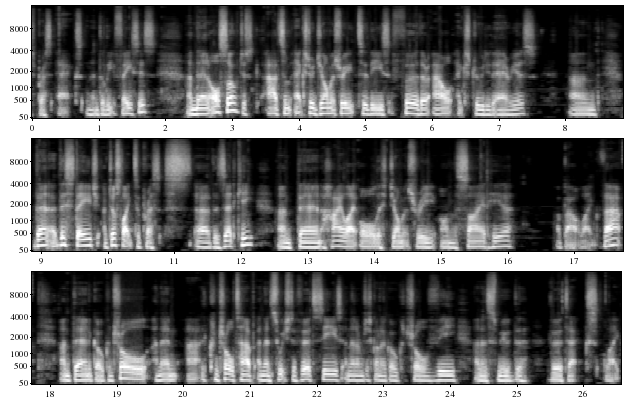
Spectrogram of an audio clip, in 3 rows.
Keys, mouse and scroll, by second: 0.8 x, 5.0 ctrl+r, 8.1 ctrl+r, 11.4 z, 16.1 b, 16.5-17.8 drag, 18.4-20.7 middle drag, 19.1 ctrl+Tab, 24.2 ctrl+v.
